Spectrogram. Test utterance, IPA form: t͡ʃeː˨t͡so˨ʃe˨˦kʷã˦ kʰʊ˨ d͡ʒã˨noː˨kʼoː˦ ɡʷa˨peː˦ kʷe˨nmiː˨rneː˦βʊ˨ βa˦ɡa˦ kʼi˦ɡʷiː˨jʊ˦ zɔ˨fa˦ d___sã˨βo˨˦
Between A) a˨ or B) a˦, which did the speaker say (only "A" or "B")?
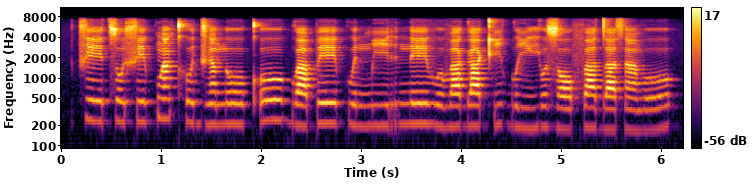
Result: A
